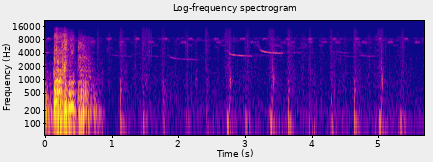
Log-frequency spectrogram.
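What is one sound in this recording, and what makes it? Padded paws thud softly on grass in quick, steady footsteps.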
